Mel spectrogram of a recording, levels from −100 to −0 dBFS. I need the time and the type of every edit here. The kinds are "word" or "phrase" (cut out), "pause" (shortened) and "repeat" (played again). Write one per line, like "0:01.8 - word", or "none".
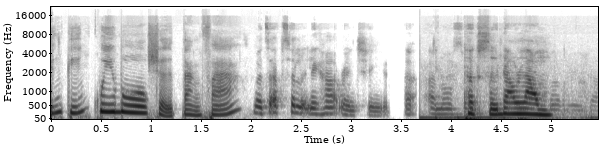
0:01.0 - word

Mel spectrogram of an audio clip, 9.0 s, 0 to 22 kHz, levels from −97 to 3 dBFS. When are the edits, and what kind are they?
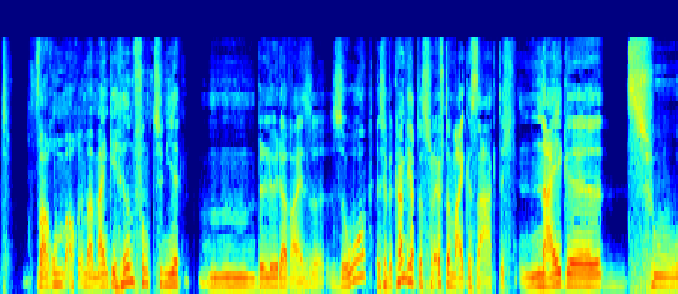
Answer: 0:04.9 - pause

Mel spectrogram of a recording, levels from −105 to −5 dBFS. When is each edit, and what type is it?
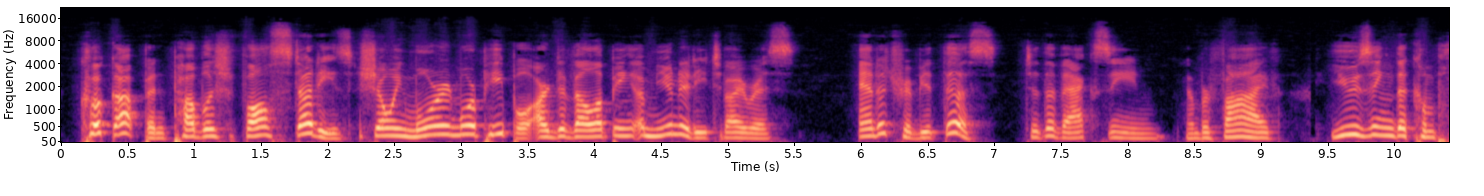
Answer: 0:04.9 - word
0:08.3 - pause

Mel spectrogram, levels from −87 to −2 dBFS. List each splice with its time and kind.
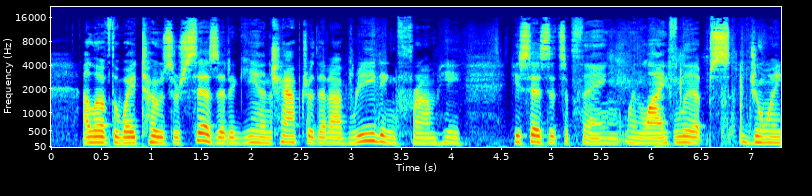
0:02.2 - phrase
0:03.0 - word
0:05.2 - word
0:06.2 - word

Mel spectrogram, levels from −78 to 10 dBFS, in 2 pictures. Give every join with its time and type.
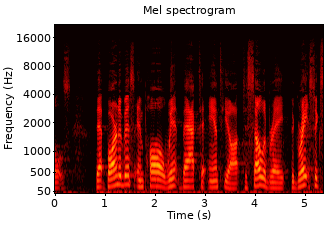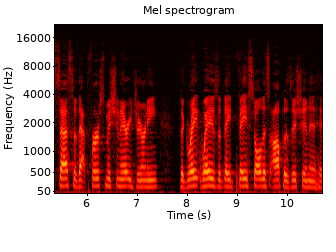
0:04.7 - pause

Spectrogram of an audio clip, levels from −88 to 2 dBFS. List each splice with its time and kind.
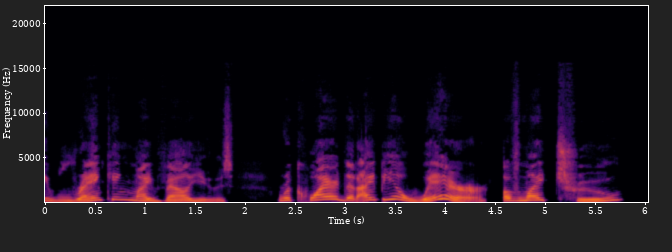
none

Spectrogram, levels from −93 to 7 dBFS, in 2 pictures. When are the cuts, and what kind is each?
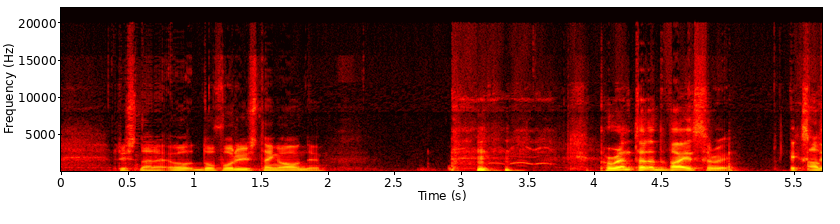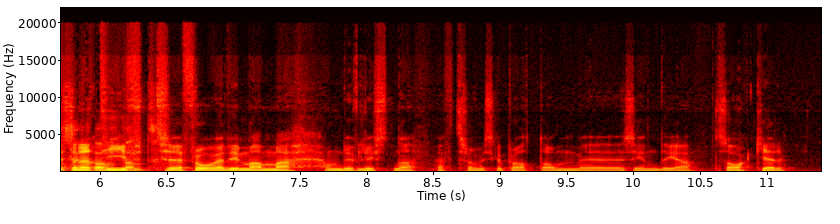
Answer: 0:07.9 - word

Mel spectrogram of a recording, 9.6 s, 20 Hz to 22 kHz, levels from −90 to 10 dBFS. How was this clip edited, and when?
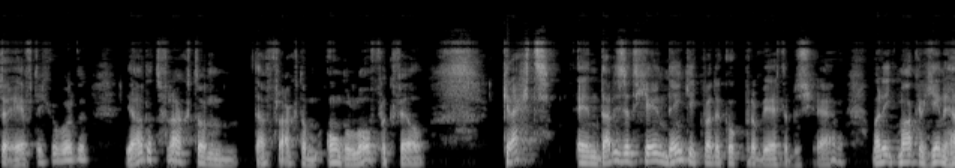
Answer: none

